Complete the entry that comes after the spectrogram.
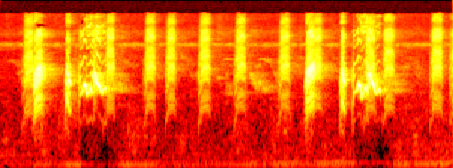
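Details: Lively sooty-headed bulbul vocalising, a recording used to call wild bulbuls and train caged ones: short bright chirps and a couple of warbled twittery notes in quick uneven succession over a soft low hum.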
